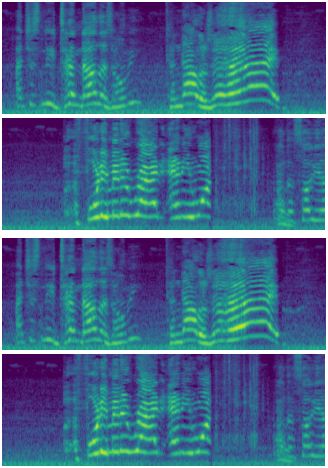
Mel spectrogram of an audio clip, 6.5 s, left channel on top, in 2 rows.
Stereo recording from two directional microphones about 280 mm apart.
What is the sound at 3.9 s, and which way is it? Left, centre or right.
Speech, centre.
